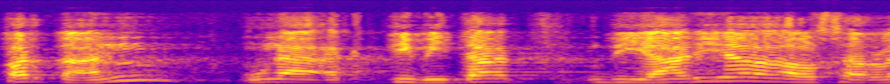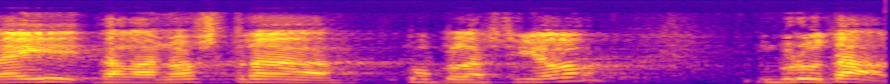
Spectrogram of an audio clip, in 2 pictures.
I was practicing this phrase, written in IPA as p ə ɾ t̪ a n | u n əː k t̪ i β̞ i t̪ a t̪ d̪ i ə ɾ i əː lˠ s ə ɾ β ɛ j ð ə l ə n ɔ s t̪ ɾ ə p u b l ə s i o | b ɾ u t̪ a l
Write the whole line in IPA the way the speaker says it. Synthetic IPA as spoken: p ə ɾ t̪ a n | u n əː k t̪ i β̞ i t̪ a t̪ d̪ i a ɾ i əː lˠ s ə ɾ β ɛ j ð ə l ə n ɔ s t̪ ɾ ə p u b l ə s i o | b ɾ u t̪ a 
